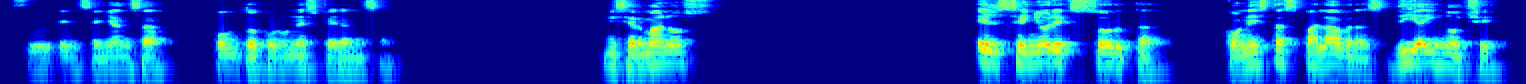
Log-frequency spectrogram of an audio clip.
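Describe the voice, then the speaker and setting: A man's voice: medium pitch, mellow, husky. A male pastor with a Colombian accent preaching an earnest, exhorting sermon and repeating words for emphasis. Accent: Colombian Spanish.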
